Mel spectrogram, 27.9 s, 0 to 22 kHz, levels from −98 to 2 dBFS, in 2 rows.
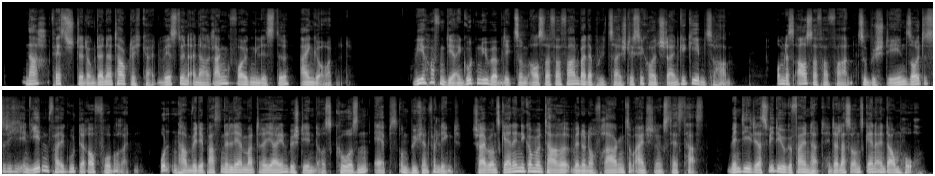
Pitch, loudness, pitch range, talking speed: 110 Hz, -29 LUFS, 90-130 Hz, 165 wpm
